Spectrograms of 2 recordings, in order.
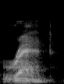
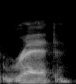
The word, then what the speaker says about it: read: I read a book, read. Lo pronuncio así, read, porque está en pasado, okay?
